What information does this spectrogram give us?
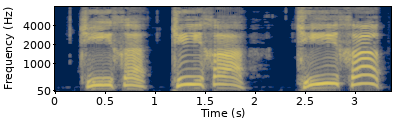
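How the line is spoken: Shout. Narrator (Russian): крикнул король

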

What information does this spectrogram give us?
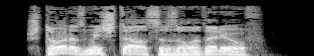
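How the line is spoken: Sudden bark. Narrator (Russian): рявкнул вдруг он

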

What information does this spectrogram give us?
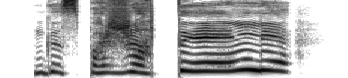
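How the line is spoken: Wailing. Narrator (Russian): взвыла та

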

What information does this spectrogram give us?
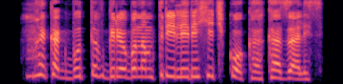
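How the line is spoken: Drunken giggle. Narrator (Russian): пьяно хихикнула Эля

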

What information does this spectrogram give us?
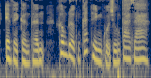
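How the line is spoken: Whispering. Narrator (Vietnamese): Tôn Điềm Điềm ... nhỏ giọng nói thầm

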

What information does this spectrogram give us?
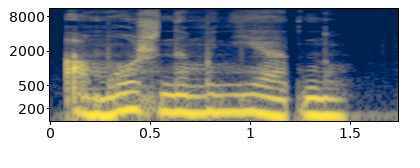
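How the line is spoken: Near-whispered request. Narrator (Russian): чуть ли не шепотом просит

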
